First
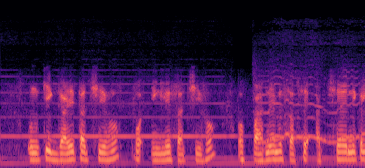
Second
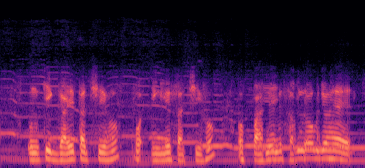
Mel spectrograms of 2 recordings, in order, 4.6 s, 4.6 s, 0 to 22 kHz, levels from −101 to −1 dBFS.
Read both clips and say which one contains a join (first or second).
second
